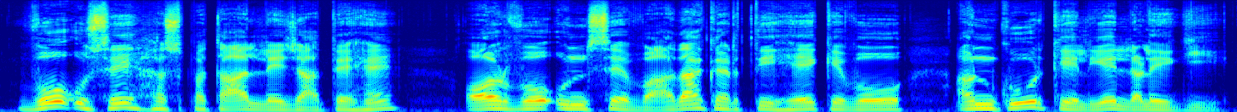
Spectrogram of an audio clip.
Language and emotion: Urdu, neutral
